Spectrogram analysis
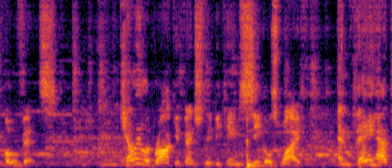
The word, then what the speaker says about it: Seagal: I do like, by the way, that this guy says Seagal, which is great because that's how his name is actually pronounced, not Seagal. It should be Seagal, Steven Seagal, like Katie Seagal.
